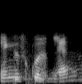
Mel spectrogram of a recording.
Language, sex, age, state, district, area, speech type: Tamil, male, 18-30, Tamil Nadu, Cuddalore, rural, conversation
